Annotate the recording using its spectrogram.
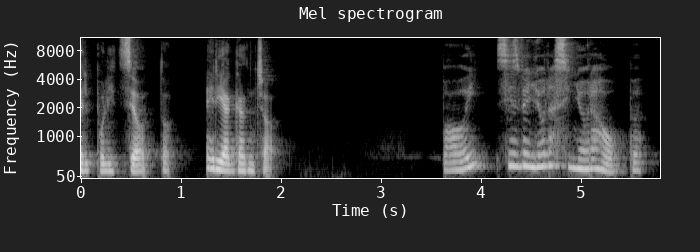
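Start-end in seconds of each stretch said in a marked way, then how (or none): none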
